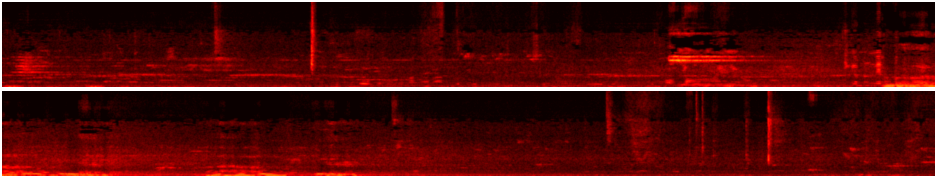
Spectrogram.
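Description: Football players shout to each other across a large open pitch.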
